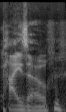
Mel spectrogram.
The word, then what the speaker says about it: Paizo: I think it's pronounced Paizo. Is it? It is Yeah. pronounced Paizo. Sorry, I was basing it on Bob's pronunciation. No, I said Pazio for a while too. It's like Paizo.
